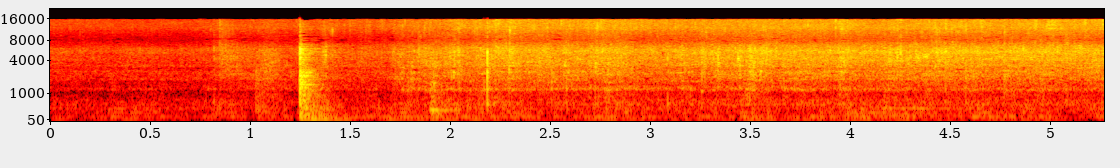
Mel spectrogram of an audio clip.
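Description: Onions frying in oil in a pot, with a sharp knock against the pot about a second in. After the knock the sizzling grows louder and stays steady as the garlic goes into the hot oil and is stirred.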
